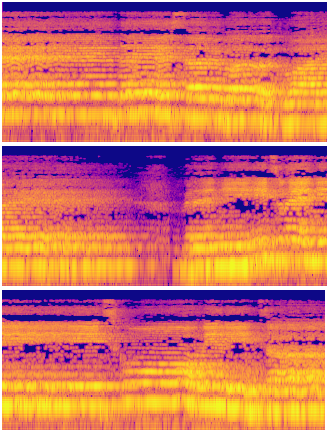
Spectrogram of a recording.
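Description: Slow hymn in long held, chant-like sung notes. The music breaks off briefly about halfway through, then resumes.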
